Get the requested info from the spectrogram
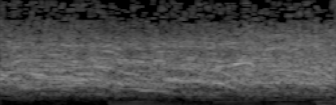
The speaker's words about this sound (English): The roar of the Sunday crowd.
